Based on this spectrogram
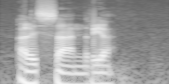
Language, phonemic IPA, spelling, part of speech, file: Italian, /alesˈsandrja/, Alessandria, proper noun, It-Alessandria.ogg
